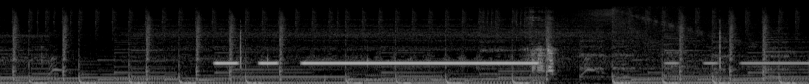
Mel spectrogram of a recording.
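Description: Audiometer test tone played through the booth's sound-field speaker for a hearing screening: two short beeps about two seconds in, then a steady mid-pitched tone held for about two and a half seconds, with the same pattern starting again near the end. Background music with a steady beat runs underneath.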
